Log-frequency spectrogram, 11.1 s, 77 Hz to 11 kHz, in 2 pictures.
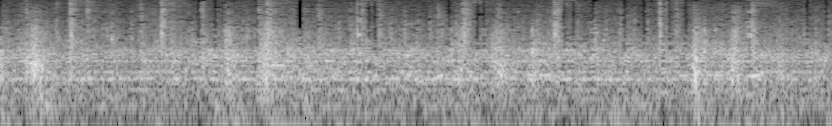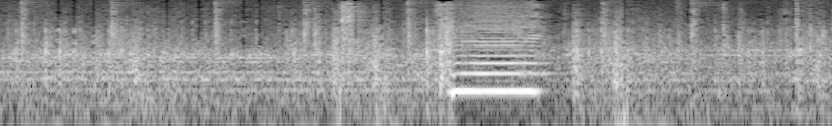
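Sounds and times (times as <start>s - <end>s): train wheels clattering on track: 0.0s - 11.0s
train horn blast: 8.4s - 9.4s.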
